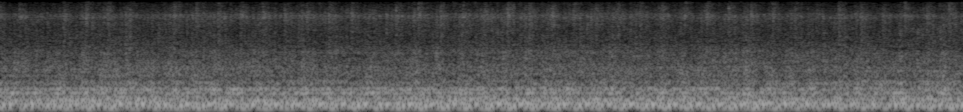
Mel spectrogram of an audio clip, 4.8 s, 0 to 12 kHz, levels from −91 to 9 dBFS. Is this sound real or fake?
real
